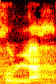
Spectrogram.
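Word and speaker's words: خلة: Kata khullatun kita baca khullah ini menjadi huruf ha karena berhenti. Wala khullah gitu menjadi huruf A. Kalau digabungkan dia menjadi huruf ta lagi.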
